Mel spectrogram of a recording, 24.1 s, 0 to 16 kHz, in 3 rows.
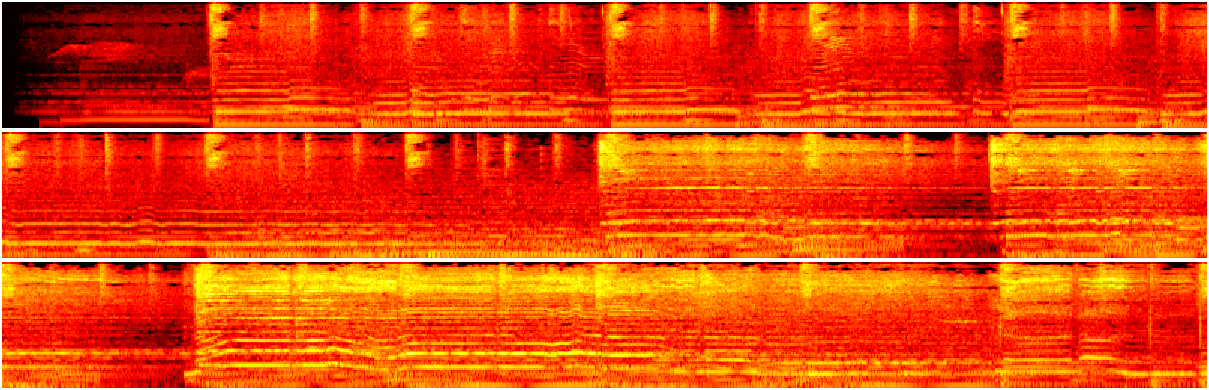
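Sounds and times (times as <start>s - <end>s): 
flute background music ringtone: 0.2s - 24.0s.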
